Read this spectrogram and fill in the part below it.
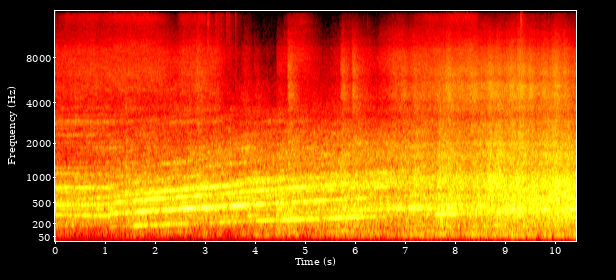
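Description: An electric train's motor whines, rising in pitch as the train speeds up.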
